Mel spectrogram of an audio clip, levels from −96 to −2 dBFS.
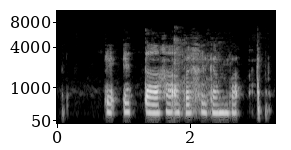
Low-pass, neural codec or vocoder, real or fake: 7.2 kHz; codec, 16 kHz, 8 kbps, FreqCodec, larger model; fake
